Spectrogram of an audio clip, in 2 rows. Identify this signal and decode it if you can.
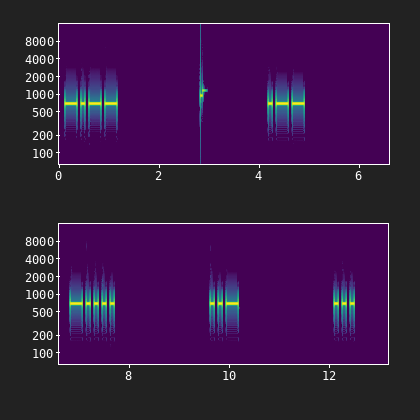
Morse code, heard as a keyed tone, about 15 wpm, spaced as for 4 wpm, 700 Hz. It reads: Y W6US
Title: USA Call Signs - 5 Characters - 8x Character Spacing - 15wpm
